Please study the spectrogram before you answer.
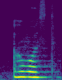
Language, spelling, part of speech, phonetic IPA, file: Belarusian, гвозд, noun, [ɣvost], Be-гвозд.ogg
- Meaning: nail (metal fastener)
